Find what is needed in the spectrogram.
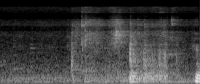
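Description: Hard plastic clicking and rattling as a power adapter and its detachable plug head are handled, in a cluster of short clatters starting a little under a second in.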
